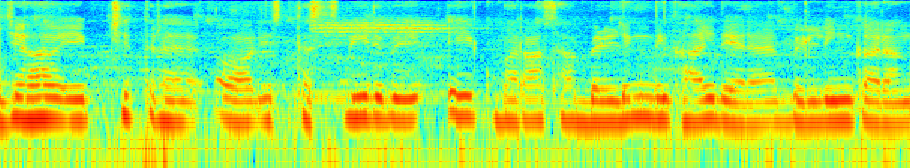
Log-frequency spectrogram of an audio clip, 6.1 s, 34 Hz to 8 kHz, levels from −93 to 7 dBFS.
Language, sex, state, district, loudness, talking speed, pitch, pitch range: Hindi, male, Uttar Pradesh, Muzaffarnagar, -16 LUFS, 190 wpm, 155 Hz, 150-165 Hz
